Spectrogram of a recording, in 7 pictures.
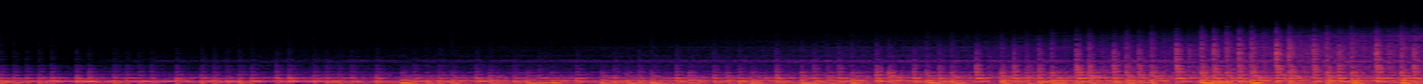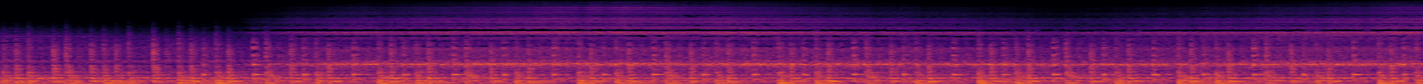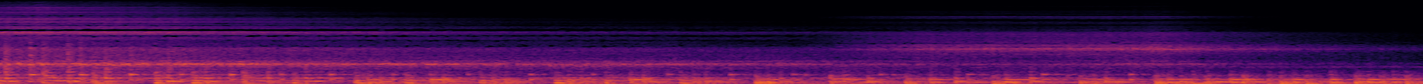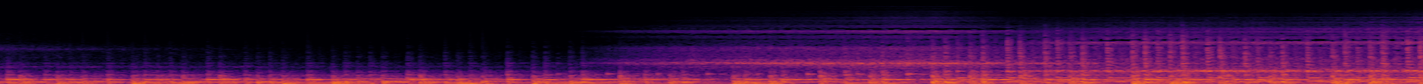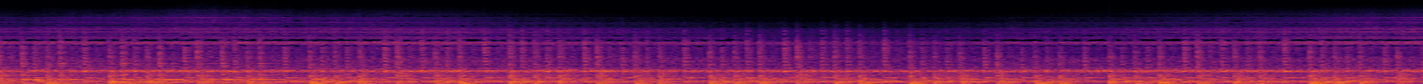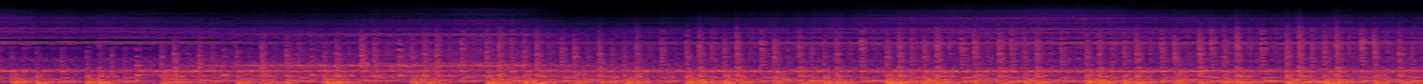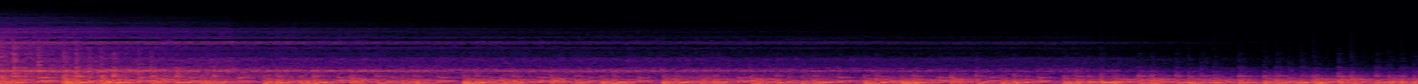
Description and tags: Dark Synth Drone Action Mood Atmo Cinematic Film Music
